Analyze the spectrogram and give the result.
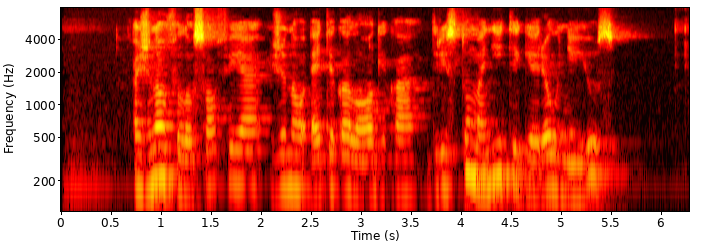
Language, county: Lithuanian, Klaipėda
